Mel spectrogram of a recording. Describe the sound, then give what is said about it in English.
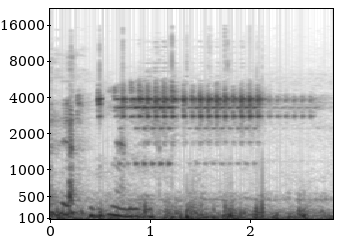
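A phone rings with a loud, steady, high-pitched electronic trill that continues for a couple of seconds while people talk underneath. “Looks like somebody's trying to reach you again.”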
